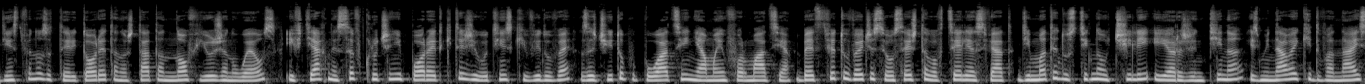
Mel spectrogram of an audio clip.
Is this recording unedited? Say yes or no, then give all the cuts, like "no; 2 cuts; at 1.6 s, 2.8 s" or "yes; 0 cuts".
no; 1 cut; at 7.9 s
